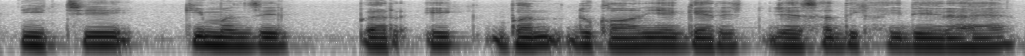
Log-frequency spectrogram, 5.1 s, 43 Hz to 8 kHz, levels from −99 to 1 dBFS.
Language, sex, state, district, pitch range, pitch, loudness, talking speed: Hindi, male, Uttar Pradesh, Lalitpur, 115-130 Hz, 120 Hz, -15 LUFS, 165 wpm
